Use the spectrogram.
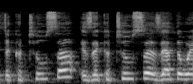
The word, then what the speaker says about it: Catoosa: Is it Catoosa? Is that the way it's pronounced?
